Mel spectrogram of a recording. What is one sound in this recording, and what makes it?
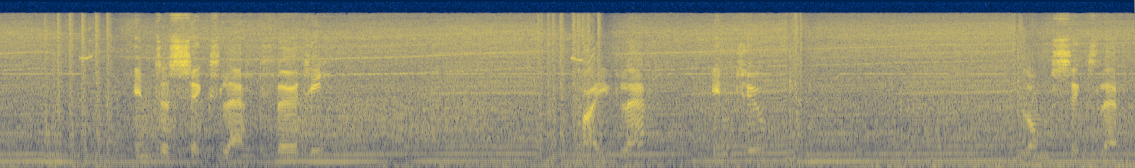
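A rally car engine drones steadily at high revs.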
